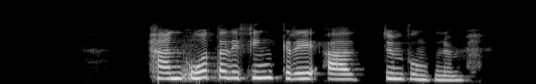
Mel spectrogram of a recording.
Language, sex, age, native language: Icelandic, female, 40-49, Icelandic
